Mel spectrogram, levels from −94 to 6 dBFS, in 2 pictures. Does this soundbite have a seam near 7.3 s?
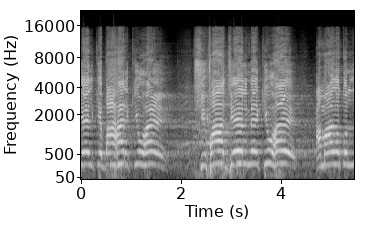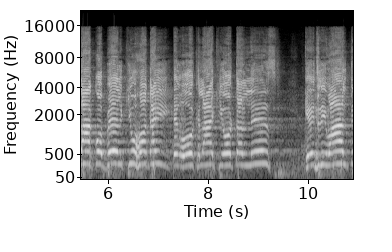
yes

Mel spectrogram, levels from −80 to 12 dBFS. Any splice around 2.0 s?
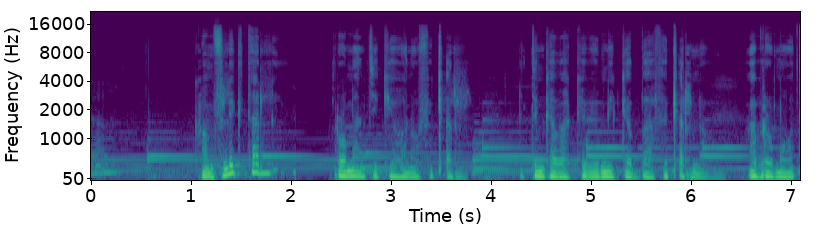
yes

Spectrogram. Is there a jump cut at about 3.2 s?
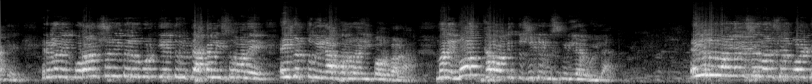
no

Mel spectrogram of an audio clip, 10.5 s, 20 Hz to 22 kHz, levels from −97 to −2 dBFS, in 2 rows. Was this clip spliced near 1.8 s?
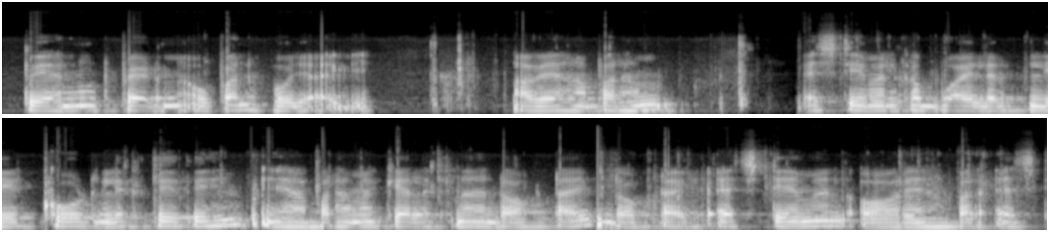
no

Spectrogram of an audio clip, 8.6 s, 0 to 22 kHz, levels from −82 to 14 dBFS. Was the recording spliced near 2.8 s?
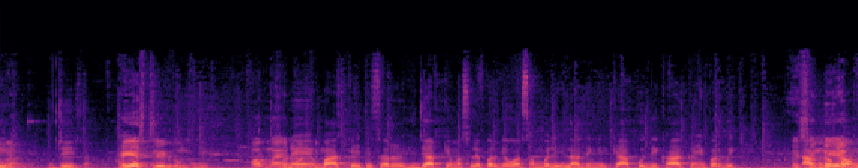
yes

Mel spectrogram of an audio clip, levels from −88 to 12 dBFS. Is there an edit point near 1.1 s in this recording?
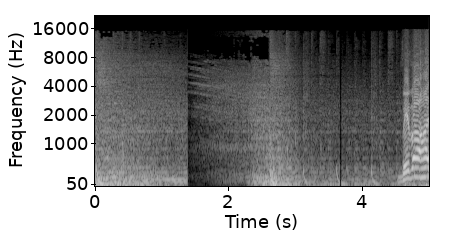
yes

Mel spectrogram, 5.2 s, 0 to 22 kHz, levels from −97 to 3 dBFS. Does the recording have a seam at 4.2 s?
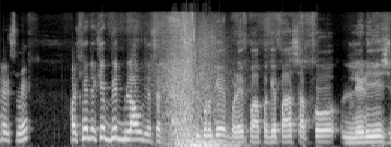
no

